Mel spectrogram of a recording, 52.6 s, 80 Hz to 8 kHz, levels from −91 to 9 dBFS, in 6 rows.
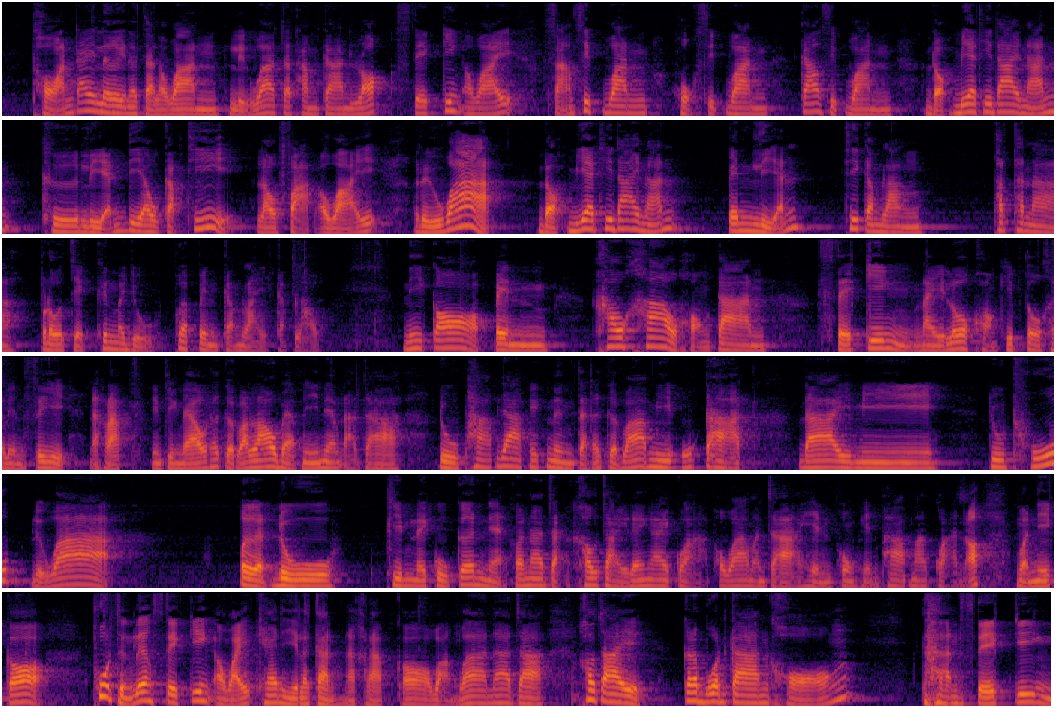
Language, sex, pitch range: Thai, male, 105-145 Hz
